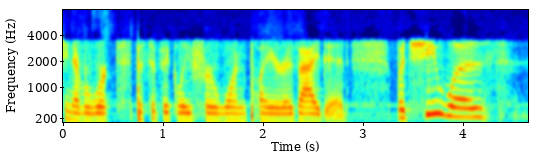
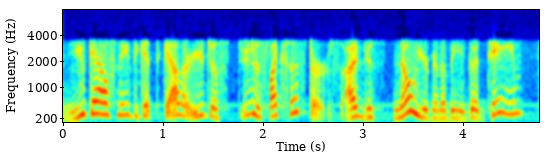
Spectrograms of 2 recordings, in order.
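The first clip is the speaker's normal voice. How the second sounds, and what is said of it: Heavy Southern accent. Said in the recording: “he had this heavy Southern accent”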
